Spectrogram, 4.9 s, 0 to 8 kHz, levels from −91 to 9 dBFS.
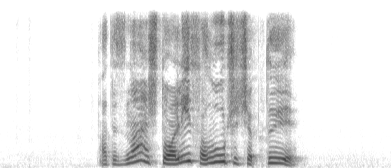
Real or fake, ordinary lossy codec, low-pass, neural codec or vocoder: fake; none; 7.2 kHz; codec, 16 kHz, 16 kbps, FreqCodec, smaller model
